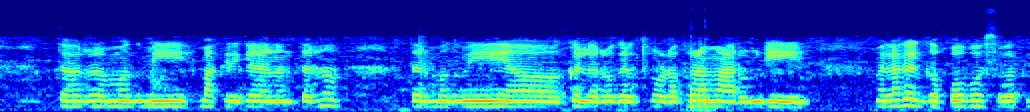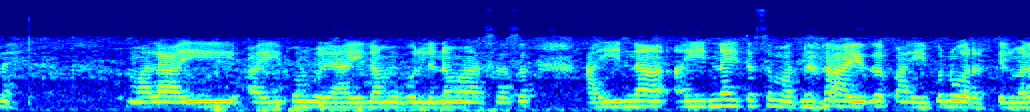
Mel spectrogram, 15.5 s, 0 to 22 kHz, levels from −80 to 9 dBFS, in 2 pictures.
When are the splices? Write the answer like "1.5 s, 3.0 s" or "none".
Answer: none

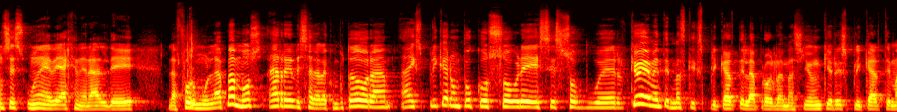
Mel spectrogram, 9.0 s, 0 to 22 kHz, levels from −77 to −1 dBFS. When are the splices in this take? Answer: 2.2 s

